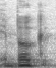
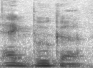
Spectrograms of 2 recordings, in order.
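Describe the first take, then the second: First: The name is said without any G sound. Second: The name is said with a hard G sound. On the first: The speaker calls it right. "You just say Ibuka" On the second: The speaker calls it wrong. "you don't say Egbuka"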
